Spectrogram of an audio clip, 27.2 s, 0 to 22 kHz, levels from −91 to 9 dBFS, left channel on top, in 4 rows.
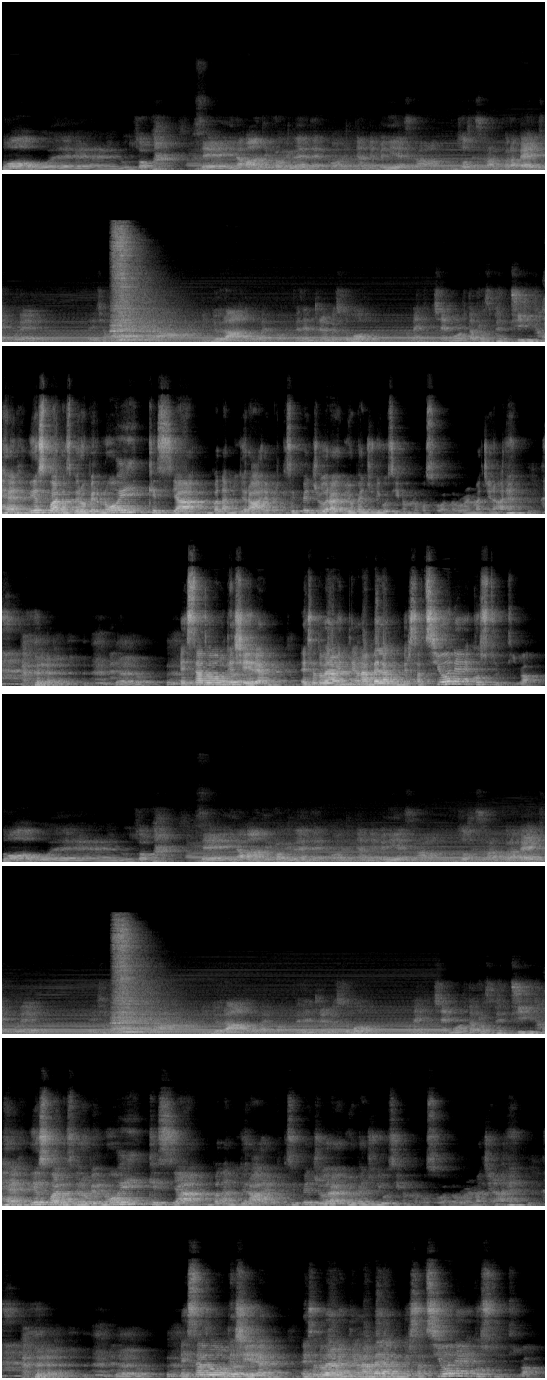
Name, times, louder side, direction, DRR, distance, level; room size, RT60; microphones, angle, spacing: voice 1, 0.0-2.1 2.5-7.4 7.8-11.5 11.8-13.6 20.1-20.2 20.6-22.2 22.4-22.7 23.1-23.4 24.4-25.0, equal, 20° left, -4 dB, 0.6 m, -35 dB
sound 1, 2.3-12.3, right 3 dB, 45° right, 0.4 m, -42 dB
sound 2, 7.6-10.8, left 1 dB, 65° left, 1.0 m, -35 dB
voice 2, 13.5-20.0 20.3-20.7 21.7-21.8 22.6-27.0, left 3 dB, 85° left, 2 dB, 0.5 m, -27 dB
4.4 x 2.4 x 2.2 m, 0.93 s
head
